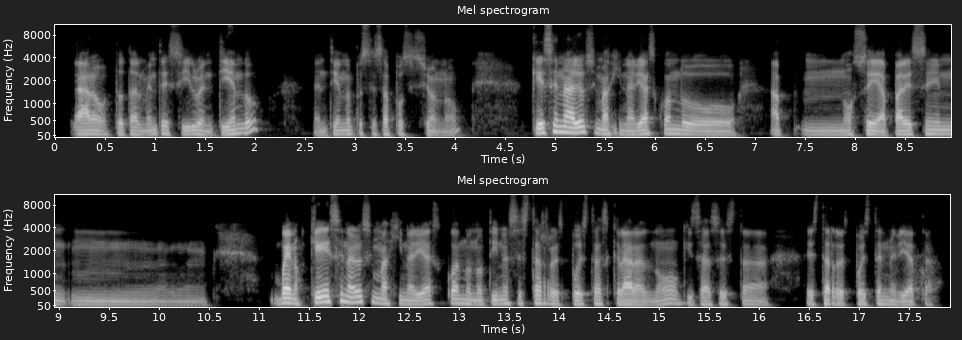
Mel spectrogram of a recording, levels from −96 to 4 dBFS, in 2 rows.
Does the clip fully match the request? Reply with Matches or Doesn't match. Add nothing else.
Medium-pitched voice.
Doesn't match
